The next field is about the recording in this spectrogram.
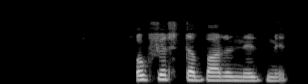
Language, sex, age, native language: Icelandic, female, 10, Icelandic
